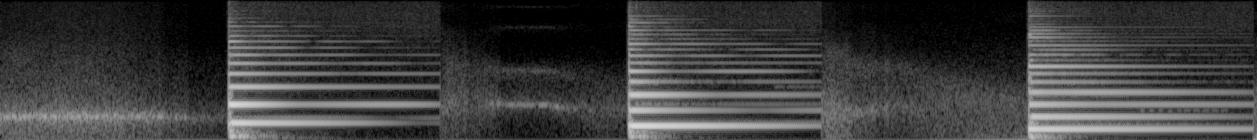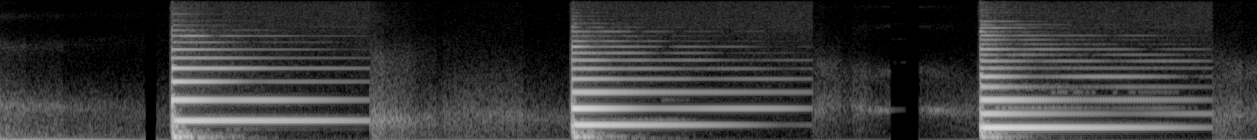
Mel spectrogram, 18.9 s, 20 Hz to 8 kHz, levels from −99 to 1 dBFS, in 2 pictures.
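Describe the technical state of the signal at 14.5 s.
At 14.5 s the sound comes through intact, with no fault present, only the normal bandwidth limit of the call path, which passes nothing above 8 kHz, consistent with a G.722 codec at 64 kbps.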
